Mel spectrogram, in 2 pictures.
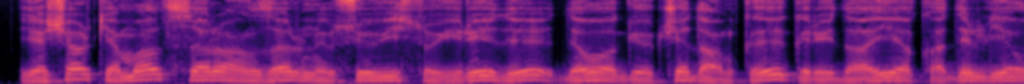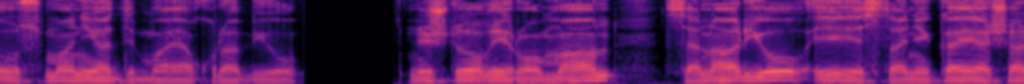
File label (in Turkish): Kurtce Erkek Zazaca; kurtce seslendirme; erkek sesler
